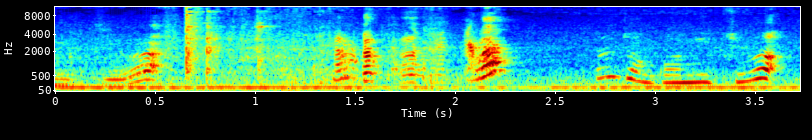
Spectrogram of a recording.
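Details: Solomons cockatoo at home vocalising against construction noise, short speech-like syllables with upward sweeps and a flat held tone, plus a few sharp clicking sounds and a steady low hum.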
